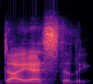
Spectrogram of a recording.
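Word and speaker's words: diastole: that's one cardiac cycle when the muscle contracts we call that syy when it relaxes we call that Diest that's how you pronounce these word okay systo and diesto now you may not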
